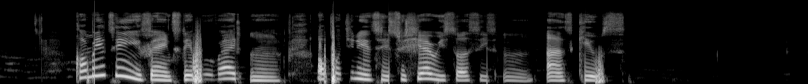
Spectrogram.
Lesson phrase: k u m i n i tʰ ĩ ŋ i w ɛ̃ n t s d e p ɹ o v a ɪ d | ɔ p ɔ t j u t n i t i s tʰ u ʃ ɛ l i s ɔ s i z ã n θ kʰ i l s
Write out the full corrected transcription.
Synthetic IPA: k ɔ m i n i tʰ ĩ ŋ i v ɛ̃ n t s d e p ɹ o v a ɪ d | ɔ p ɔ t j u n i t i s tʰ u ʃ ɛ ɹ i s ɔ s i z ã n s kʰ i l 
